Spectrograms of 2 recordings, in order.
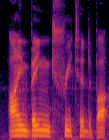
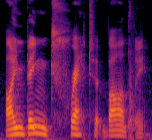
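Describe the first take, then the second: First: Treated with a full ee and -ed; treated spoken slowly and properly; saying treated. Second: Tret, short e like bet, slowly; saying tret. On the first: Trying the word chat suggests, treated. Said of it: "Just say it treated". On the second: Asking a friend if he says tret, slowly. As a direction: tret badly, drawn out, one syllable. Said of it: "Aiden, do you say tret?". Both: Shown as a demonstration.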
